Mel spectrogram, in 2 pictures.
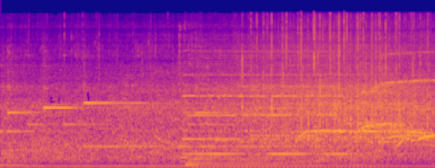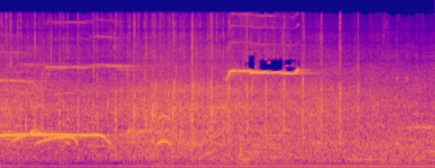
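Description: The last held notes of a children's song's backing music. Then an audience breaks into applause with some cheering about three seconds in and keeps clapping.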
